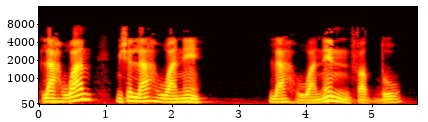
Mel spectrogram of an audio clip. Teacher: و ثقیله، نمیشه ما دو تا ساکن و وسط کلام پهلو هم بخونیم، لذا به ساکن اول کسره میدیم. یعنی تنوین به صورت نون مکسوره خوانده میشه · Term: التقاء ساکنه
